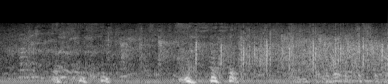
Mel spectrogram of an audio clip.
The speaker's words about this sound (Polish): Tak, to oklaski oczywiście dla Jarka, nie dla mnie. Dziękuję. W jego imieniu.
